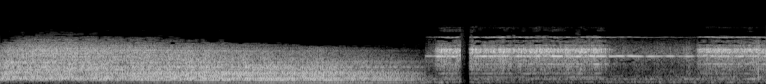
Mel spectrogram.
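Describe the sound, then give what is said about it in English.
After a few seconds of loud, dense rushing sound, an old-fashioned telephone bell starts ringing loud, one long ring followed by a short pause and a second ring. “Miss Goddard, answer the phone, please.”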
